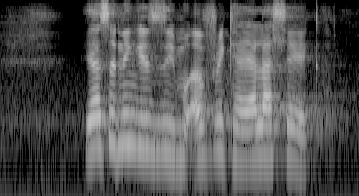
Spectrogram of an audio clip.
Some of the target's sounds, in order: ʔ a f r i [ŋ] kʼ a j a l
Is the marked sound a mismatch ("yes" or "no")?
yes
